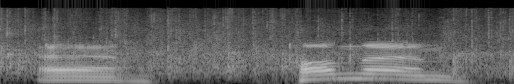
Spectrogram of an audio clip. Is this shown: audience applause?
yes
